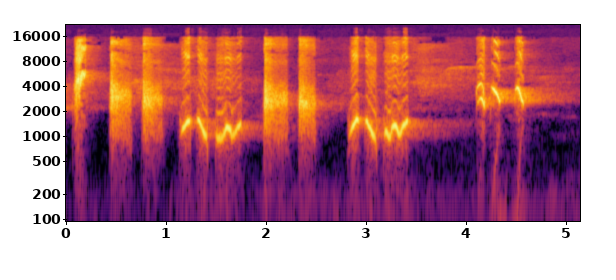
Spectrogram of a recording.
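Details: White-rumped shama singing to stimulate other shamas: harsh buzzy notes alternating with twisting whistled phrases, ending in a clear cluster of sharp whistles.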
